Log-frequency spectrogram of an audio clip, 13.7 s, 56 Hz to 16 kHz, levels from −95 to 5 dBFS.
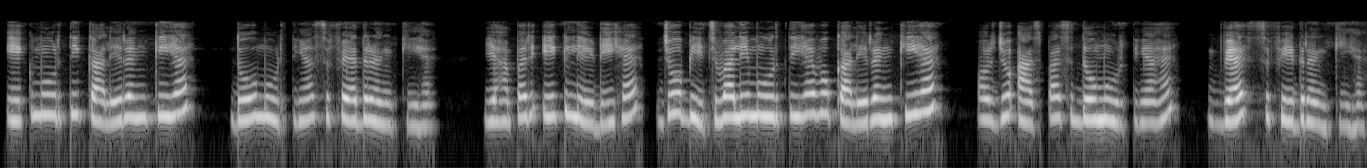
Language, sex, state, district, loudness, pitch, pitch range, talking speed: Hindi, female, Jharkhand, Jamtara, -18 LUFS, 300 Hz, 275-325 Hz, 165 wpm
